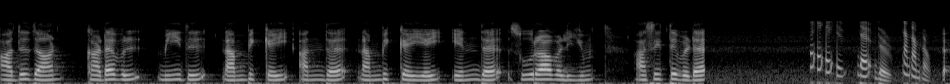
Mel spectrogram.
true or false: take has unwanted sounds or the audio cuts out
true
